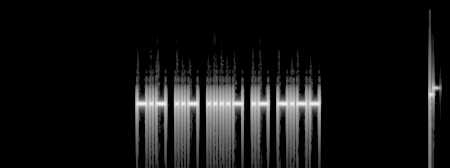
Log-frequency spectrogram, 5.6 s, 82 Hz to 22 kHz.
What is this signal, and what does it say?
Morse code, heard as a keyed tone, about 28 wpm, 700 Hz. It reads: KU4AY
